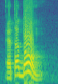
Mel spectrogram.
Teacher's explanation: in the end the sound is rising, which is actually making it into a interrogative sentence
